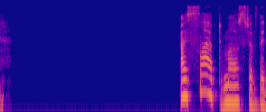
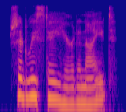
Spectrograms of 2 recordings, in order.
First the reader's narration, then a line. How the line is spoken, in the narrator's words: I asked miserably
